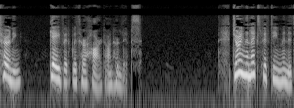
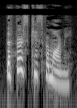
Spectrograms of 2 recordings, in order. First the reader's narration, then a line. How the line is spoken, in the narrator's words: Meg cried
